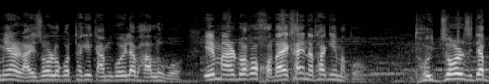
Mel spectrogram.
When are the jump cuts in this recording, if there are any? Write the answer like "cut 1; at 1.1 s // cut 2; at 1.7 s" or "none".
cut 1; at 1.8 s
